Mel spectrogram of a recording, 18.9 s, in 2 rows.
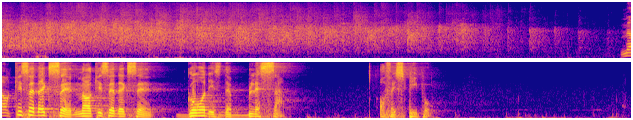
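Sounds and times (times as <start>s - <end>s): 
audience clapping: 0.0s - 9.4s
speech: 9.3s - 13.8s, 15.2s - 16.0s.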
